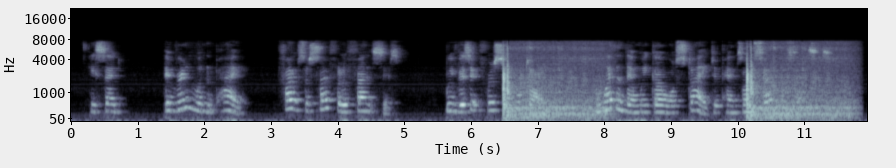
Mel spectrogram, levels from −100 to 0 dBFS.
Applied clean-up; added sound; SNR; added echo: none; Printer; -4 dB; reverberation time 0.2 s.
